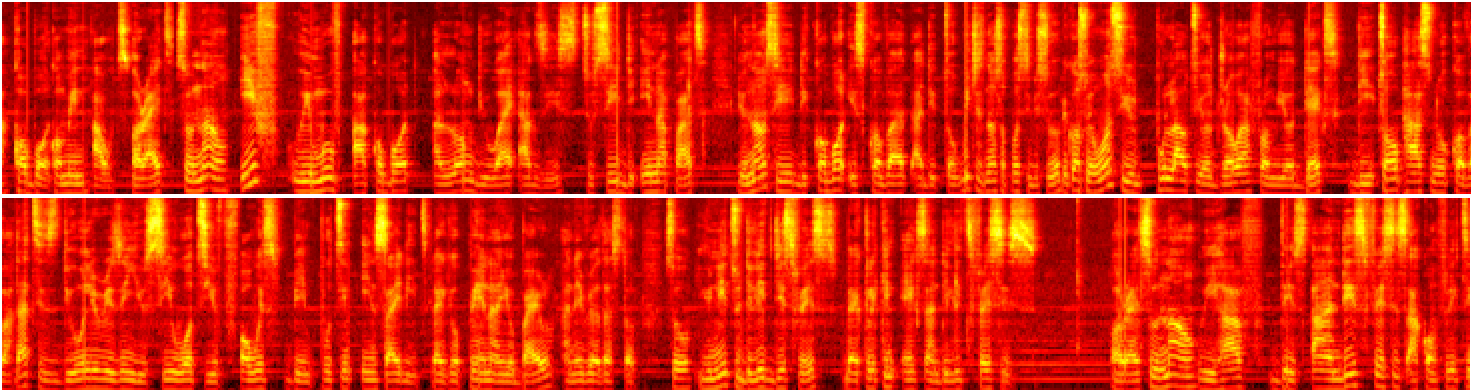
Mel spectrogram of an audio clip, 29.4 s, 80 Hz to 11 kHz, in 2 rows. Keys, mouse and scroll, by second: 5.0 g, 9.0 click, 23.0 x, 27.2-29.3 middle drag.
